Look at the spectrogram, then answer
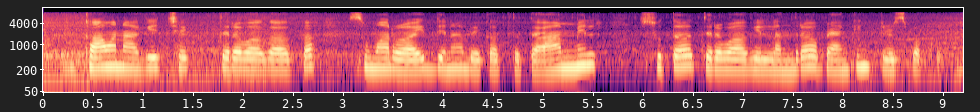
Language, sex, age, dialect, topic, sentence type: Kannada, female, 41-45, Central, banking, statement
